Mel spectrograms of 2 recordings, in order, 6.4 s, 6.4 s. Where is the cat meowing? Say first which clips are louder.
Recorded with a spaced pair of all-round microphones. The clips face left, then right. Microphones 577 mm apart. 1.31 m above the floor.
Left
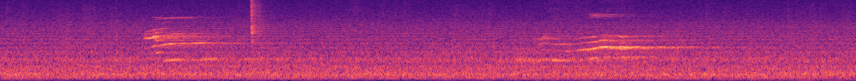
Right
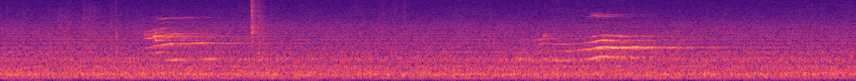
Right 1 dB; 10° left (ahead or behind), 0.7 m.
